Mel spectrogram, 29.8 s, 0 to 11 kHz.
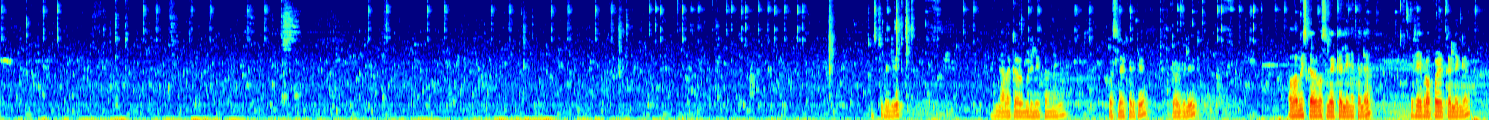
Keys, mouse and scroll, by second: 0.6 Return, 0.9 click, 2.4 ctrl+z, 2.9 click, 5.5 Return, 7.4 click, 10.5 Return, 11.0 click, 12.4 Return, 13.0 alt+right click, 13.2 click, 13.9 right click, 14.4 q, 14.5 right click, 14.9 click, 15.2 right click, 15.5 click, 16.8 alt+shift+d, 17.5 alt+click, 17.9 space, 18.5 alt+middle click, 19.3 alt+right click, 20.6 ctrl+click, 22.4 ctrl+click, 23.6 right click, 23.9 alt+middle click, 24.4 click, 24.7 right click, 25.0 click, 25.2 right click, 25.5 right click, 26.0 middle click, 26.4 click, 27.0 alt+right click, 27.4 alt+middle click, 28.2 right click, 28.8 click, 29.2 w, 29.6 click.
